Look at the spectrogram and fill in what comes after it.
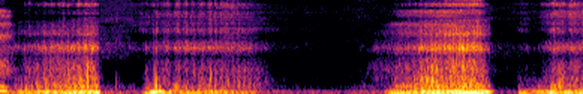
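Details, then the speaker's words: Deep, rumbling snores from a sleeping female Great Dane, in long rattling bursts separated by quiet pauses; ordinary dog snoring. "We've got snoring going on."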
